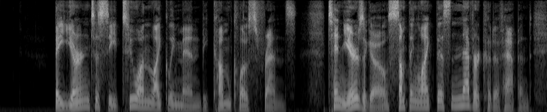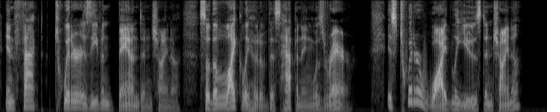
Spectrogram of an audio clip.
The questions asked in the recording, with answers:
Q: Is Twitter widely used in China?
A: No, Twitter is banned in China.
